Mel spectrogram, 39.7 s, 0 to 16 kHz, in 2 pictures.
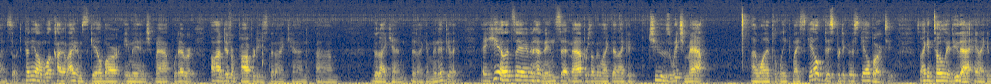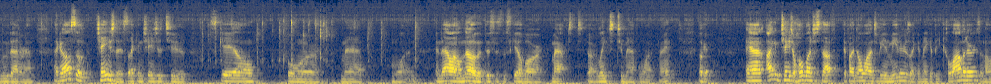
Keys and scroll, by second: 24.0-27.7 typing, 28.4 Return.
